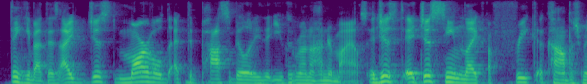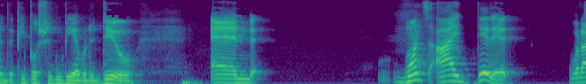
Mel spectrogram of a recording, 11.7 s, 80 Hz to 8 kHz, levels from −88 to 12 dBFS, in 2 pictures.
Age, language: 20-39, English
